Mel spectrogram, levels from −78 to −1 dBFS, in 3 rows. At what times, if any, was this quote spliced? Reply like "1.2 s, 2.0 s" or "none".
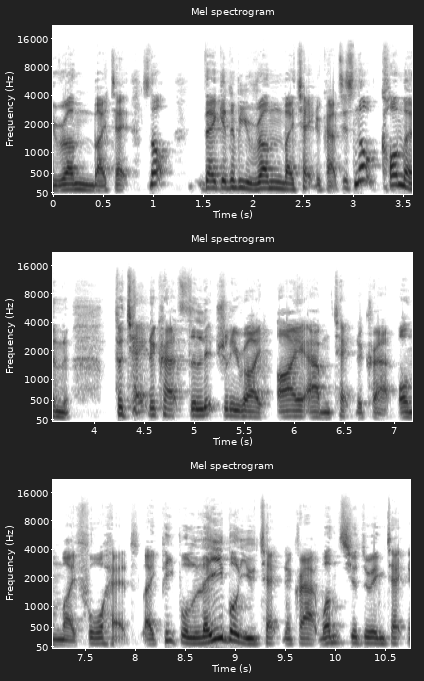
none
